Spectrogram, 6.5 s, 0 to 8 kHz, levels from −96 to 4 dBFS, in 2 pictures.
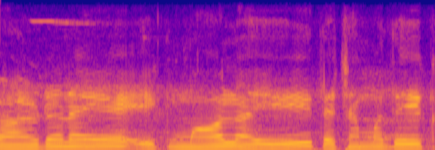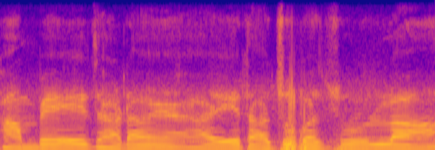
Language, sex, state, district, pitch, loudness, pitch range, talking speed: Marathi, female, Maharashtra, Mumbai Suburban, 190 Hz, -16 LUFS, 180-200 Hz, 90 wpm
